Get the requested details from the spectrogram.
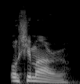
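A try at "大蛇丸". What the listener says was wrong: You're missing an O there. An O after the R.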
